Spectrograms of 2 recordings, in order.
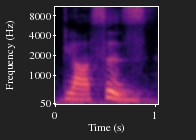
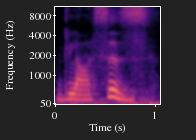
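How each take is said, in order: No difference in how they are said.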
